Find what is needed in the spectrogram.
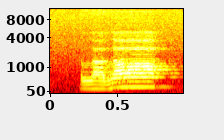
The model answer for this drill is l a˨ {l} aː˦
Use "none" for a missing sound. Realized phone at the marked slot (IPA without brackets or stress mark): l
